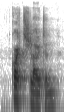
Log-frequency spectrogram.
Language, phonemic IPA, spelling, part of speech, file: Dutch, /ˈkɔrtslœytə(n)/, kortsluiten, verb, Nl-kortsluiten.ogg
- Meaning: 1. to communicate directly, to make arrangements 2. to short circuit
